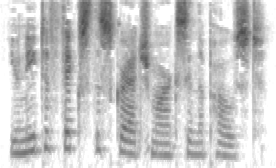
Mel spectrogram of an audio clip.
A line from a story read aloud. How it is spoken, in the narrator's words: calmly saying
